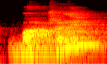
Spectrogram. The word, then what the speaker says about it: бажаний: Запам'ятайте слова з подвійним наголосом. Бажаний, бажаний, беззахисний, беззахисний, зокрема, зокрема доповідач, доповідач, допоміжний допоміжний весняний.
